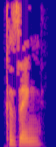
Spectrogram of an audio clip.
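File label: "causing", British English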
